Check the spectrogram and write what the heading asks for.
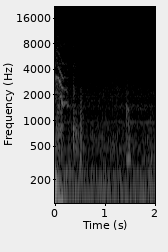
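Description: A short high-pitched call falling in pitch and fading out within the first half-second, then near silence with a few faint clicks.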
